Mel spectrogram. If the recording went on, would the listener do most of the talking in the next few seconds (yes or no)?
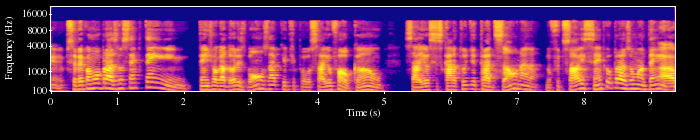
yes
